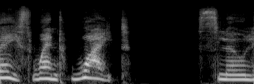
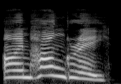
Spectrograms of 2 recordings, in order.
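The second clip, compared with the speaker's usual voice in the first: put-on hungry girl; 6 semitones higher than usual. A narrator's reading. Alison begging the peddler.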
